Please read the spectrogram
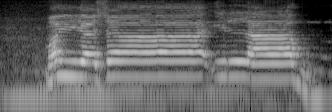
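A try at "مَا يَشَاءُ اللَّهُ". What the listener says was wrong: Mayyasha'illahu, hati-hati, sana panjang dibaca pendek.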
